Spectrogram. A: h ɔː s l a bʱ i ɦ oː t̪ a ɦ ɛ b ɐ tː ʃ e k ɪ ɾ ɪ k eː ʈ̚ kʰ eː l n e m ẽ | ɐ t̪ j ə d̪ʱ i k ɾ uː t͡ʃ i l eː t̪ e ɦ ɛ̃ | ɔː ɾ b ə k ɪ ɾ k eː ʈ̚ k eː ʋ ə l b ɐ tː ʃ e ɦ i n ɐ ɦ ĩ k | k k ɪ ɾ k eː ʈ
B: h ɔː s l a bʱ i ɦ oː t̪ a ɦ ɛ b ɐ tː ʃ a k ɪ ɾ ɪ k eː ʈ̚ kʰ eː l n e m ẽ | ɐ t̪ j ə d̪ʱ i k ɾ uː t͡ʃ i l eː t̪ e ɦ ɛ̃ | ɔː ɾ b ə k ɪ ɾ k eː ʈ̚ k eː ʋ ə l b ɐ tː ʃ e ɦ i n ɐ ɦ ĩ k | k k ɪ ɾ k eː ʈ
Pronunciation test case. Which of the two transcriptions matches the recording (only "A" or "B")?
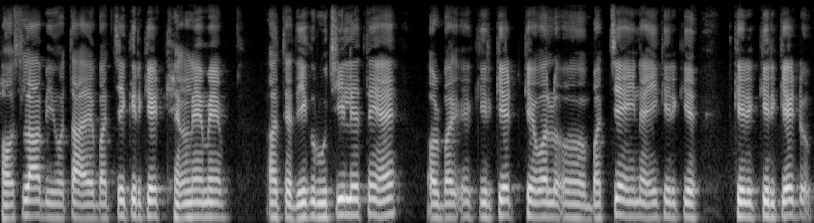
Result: A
